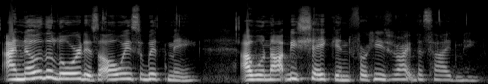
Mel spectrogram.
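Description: Brief: woman, conversational sermon, candid storytelling, voice a touch high. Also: moderate pace. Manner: conversational, candid, laughs at herself. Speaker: speaker at a church service. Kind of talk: sermon with personal stories.

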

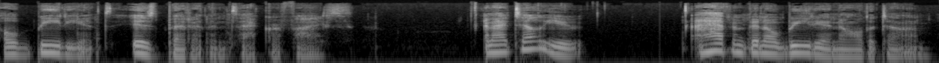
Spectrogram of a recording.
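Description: Woman, faith testimony, gravelly, dark and mellow, dry close sound, storytelling with whispered emphasis. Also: rumbling low, animated, no room sound. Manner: storytelling, acts out quoted voices; slows down for emphasis, drops to whispers. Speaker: speaker giving a testimony.

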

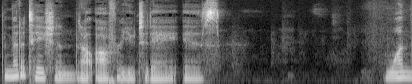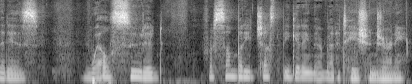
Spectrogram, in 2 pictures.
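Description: A woman guiding a slow breath-counting meditation in a soft, gentle, breathy voice with unhurried pauses. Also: deep voice. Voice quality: soft, breathy, husky, often near whisper. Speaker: meditation guide.

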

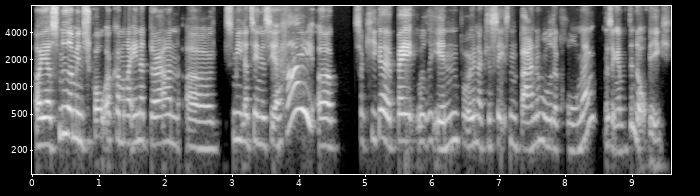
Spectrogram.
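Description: A woman midwife telling a personal story in an interview, lively and animated, with frequent fillers. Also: a little high, vocal fry, few pauses. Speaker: midwife guest.

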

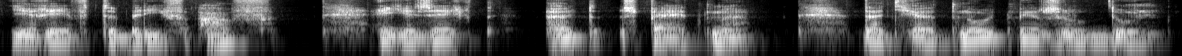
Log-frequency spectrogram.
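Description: A man's voice: low voice, takes it slowly, husky, in a large hall, full character voice. A man voicing a stern, angry mother in a storybook reading.

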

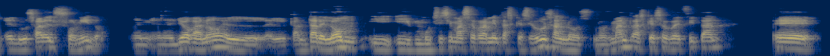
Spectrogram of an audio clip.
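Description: A man with a broken, operated nose and a nasal dilator, explaining things enthusiastically as an interview guest, often checking in with tag questions. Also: mid-range voice. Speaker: guest breathing coach.

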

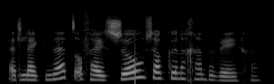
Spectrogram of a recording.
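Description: A woman voicing a curious, eager Israelite boy in a children's radio story, asking lively questions. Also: on the high side, moderate pace, no echo, clean studio sound, close to an everyday voice. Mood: earnest.

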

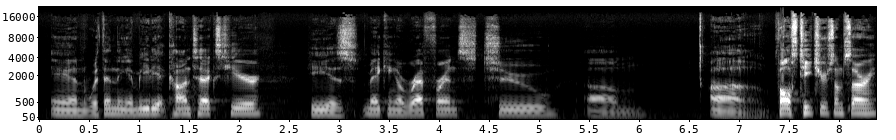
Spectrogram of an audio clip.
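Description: A young man with a Southern US drawl co-hosts a relaxed faith conversation. He talks with animated energy, laughs easily, and often restarts his phrases. His voice sits at a middle pitch. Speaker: podcast co-host, church leader. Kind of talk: casual faith discussion, reading scripture aloud.

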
